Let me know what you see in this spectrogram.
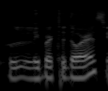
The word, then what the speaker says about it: Libertadores: Libertadores, yeah.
